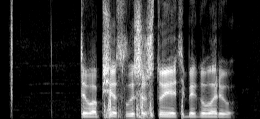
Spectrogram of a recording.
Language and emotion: Russian, angry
